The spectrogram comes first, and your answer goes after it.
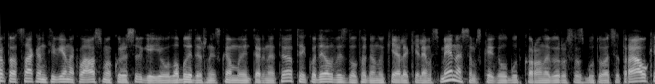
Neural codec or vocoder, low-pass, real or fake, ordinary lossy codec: none; 5.4 kHz; real; Opus, 16 kbps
